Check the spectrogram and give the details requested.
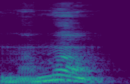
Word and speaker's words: mamão: mão aqui tem acento lembro que eu falei de mamão tem acento na mão a sílaba forte é um mão é mais Gico MA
